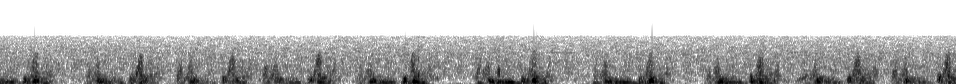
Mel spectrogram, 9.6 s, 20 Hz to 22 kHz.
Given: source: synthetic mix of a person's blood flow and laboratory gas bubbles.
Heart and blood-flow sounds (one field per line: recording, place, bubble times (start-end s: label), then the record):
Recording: Doppler ultrasound of blood flow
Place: precordium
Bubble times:
4.16-4.24 s: bubbles
4.95-5.04 s: bubbles
9.45-9.54 s: bubbles
From the record:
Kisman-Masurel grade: 121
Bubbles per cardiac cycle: 1 to 2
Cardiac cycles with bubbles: 10 to 50%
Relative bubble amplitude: barely perceptible (0.100 to 0.250)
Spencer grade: 2 (many but less than half of the cardiac periods contain bubble signals, singularly or in groups)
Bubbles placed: anywhere in the cardiac cycle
